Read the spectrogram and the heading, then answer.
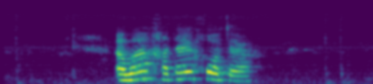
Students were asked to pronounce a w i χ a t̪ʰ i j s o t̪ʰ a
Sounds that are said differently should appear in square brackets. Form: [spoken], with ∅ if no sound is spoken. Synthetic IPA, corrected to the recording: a w [a] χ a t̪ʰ [a] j [χ] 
